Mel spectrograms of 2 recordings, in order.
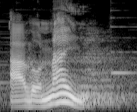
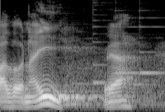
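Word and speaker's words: Adonai: en vez de usar el término ado nay o adonaí como se lo quiera pronunciar y adonay significa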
